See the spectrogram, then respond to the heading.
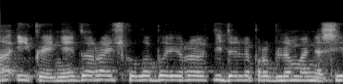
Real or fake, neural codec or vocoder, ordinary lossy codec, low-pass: real; none; AAC, 48 kbps; 7.2 kHz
